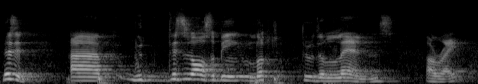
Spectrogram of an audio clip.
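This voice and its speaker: A man hosts a casual panel chat before a live table read, rambling and joking as he goes, in an event room with a small audience. His voice is high, expressive, and fairly bright, and he speaks a little slowly. The room sounds echoey.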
